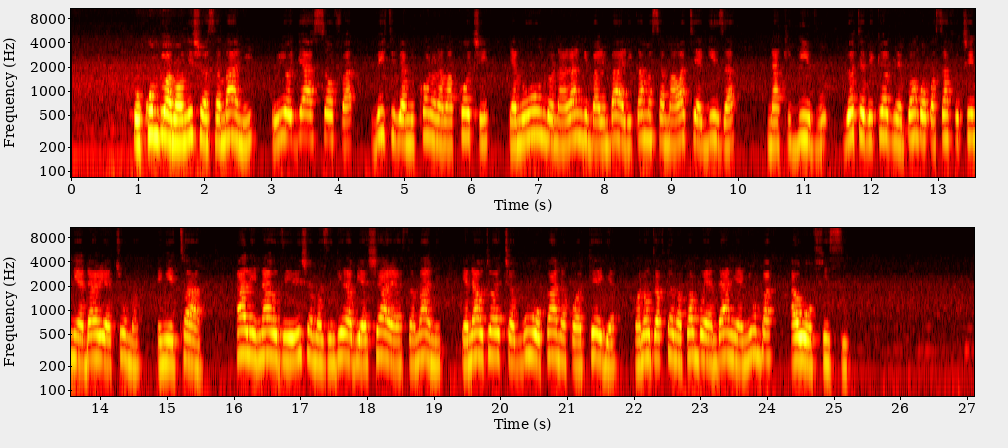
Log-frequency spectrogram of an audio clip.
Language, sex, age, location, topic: Swahili, male, 18-24, Dar es Salaam, finance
